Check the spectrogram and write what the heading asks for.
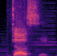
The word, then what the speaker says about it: Dosi: And it turns out that everybody was wrong, that it's like the word does with an E at the end. So it's actually Dosi. So that is the proper pronunciation for the beautiful name, for the beautiful artist that is Dosi.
